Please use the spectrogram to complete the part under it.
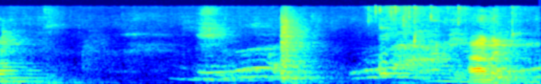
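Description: Water splashes and trickles into a basin.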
